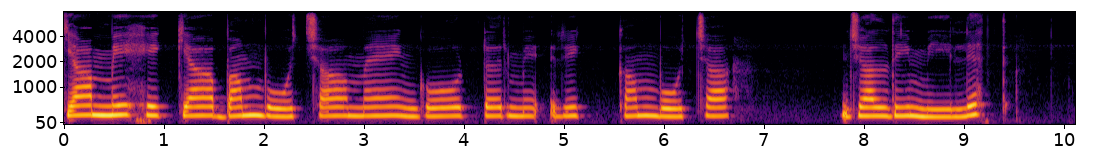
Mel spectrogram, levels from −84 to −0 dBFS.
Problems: none marked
